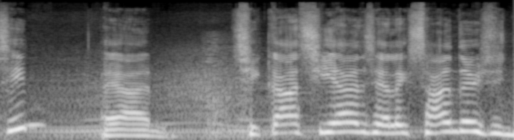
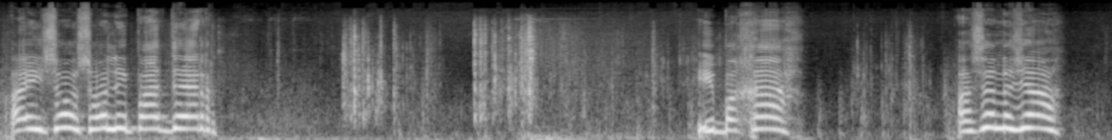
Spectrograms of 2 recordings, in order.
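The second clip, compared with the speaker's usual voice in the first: startled shouts; 9 semitones higher than usual. Real, not acted. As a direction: yelp it out, caught off guard by an enemy. Sudden enemy in the game. (gulat na sigaw)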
